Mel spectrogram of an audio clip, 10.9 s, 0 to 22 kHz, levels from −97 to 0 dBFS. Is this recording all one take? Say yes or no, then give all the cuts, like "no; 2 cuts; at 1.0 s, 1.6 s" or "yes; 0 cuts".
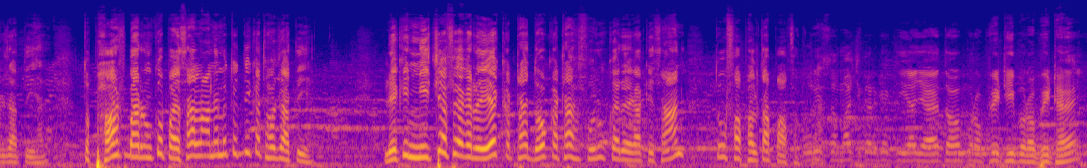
yes; 0 cuts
